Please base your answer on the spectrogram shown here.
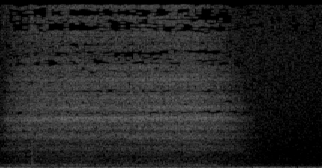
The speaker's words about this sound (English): I'm going to take a second here at the end actually and just take a big deep breath with me and let's become present again.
